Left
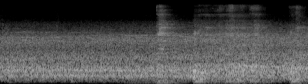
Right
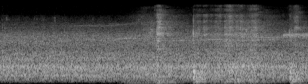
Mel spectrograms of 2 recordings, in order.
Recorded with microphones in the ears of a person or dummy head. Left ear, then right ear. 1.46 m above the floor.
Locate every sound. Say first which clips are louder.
1.6 s writing: right 4 dB; 50° right (ahead or behind), 3 m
